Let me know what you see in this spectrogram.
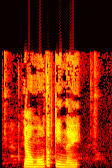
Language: Cantonese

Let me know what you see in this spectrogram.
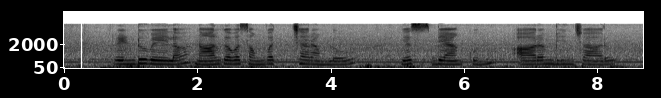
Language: Telugu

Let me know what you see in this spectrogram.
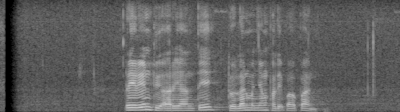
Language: Javanese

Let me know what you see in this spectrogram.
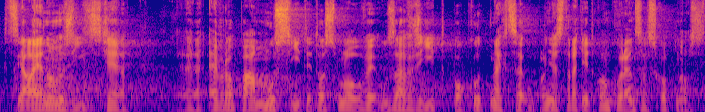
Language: Czech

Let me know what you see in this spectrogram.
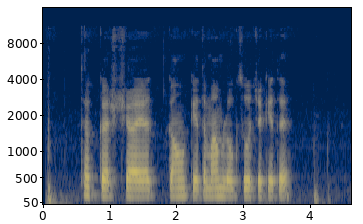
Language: Urdu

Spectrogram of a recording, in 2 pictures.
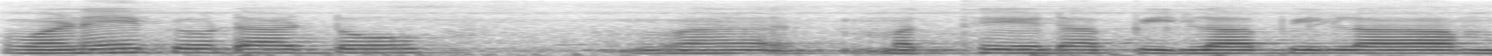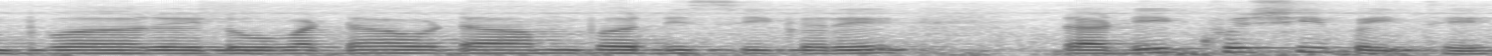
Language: Sindhi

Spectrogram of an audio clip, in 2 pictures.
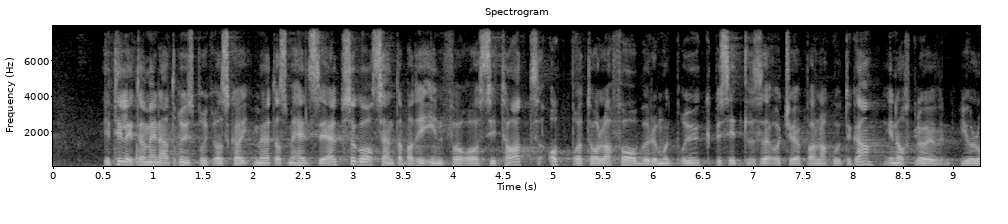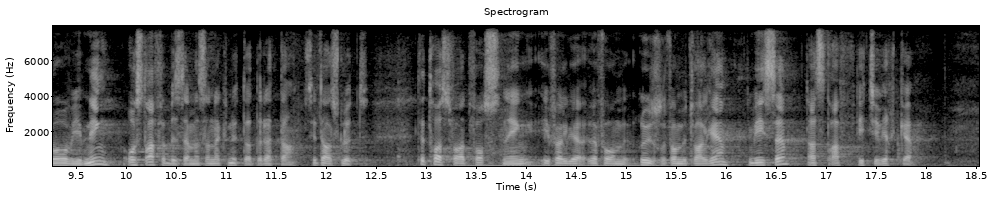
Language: Norwegian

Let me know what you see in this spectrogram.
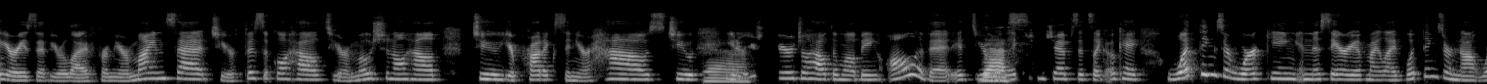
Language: English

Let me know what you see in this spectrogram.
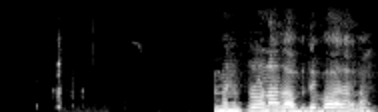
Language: Punjabi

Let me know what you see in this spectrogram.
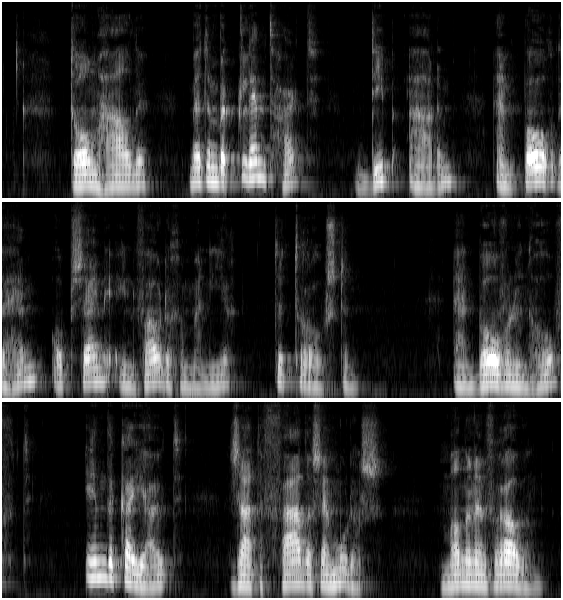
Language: Dutch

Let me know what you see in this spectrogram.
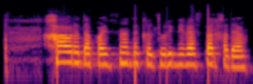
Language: Pashto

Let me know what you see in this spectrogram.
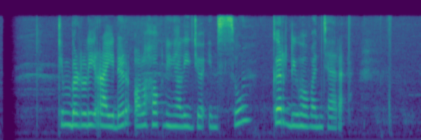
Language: Sundanese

